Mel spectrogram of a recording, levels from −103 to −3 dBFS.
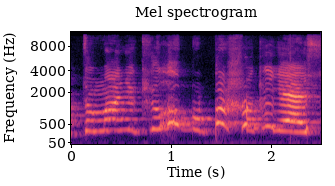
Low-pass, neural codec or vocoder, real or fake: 10.8 kHz; none; real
